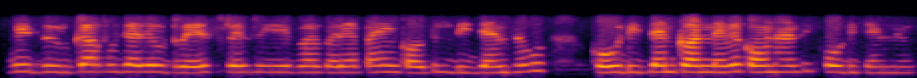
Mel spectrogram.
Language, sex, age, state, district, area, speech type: Odia, female, 18-30, Odisha, Jagatsinghpur, rural, conversation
